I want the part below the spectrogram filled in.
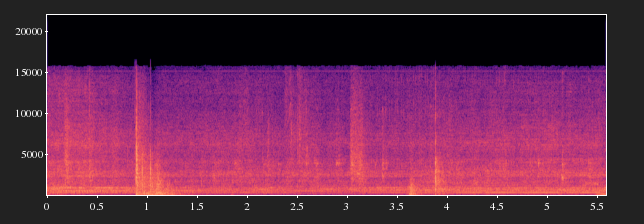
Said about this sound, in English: I'll go ahead and cut the fuel pump on.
